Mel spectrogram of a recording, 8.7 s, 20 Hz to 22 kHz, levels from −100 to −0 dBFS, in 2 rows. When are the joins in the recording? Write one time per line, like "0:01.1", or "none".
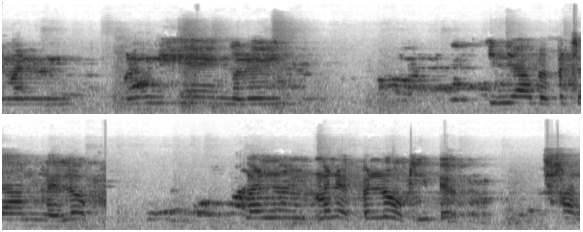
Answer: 0:05.1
